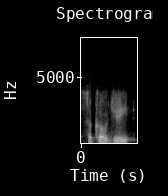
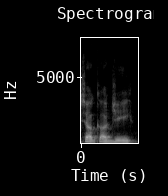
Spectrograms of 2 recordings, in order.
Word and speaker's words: Sokoji: So yeah, it's hard for me they tend to say it sort of evenly, Sokoji.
